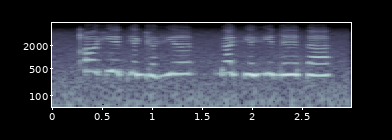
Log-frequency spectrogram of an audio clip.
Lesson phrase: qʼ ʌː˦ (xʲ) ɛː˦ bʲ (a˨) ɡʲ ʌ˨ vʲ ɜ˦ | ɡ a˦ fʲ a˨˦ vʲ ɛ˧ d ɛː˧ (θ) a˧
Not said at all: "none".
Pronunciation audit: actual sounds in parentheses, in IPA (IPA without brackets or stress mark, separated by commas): xʲ, a˧, θ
